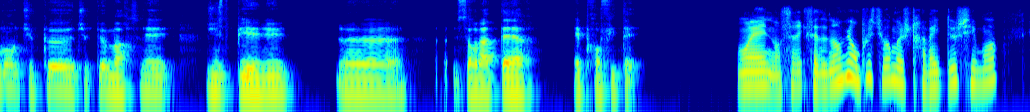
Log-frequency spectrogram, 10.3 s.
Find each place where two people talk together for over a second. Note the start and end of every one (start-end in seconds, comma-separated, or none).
none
